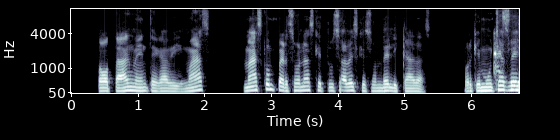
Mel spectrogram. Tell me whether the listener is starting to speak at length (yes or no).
no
